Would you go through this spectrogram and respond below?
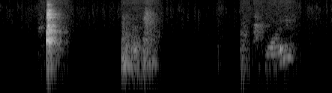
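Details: Blenheim Cavalier King Charles Spaniel puppies, a litter of five born on New Year's, playing with their mother indoors: one sharp, loud bark, then two softer, rougher yaps and a thin, whiny yip at the end, with quiet gaps between.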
